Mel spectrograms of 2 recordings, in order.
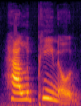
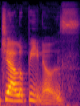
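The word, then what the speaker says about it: jalapeño: spicy chili green pepper it is called jalapeno that's the correct way to pronounce this word all right so next time you're ordering your sandwich do not end up saying jalapenos okay moving on to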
